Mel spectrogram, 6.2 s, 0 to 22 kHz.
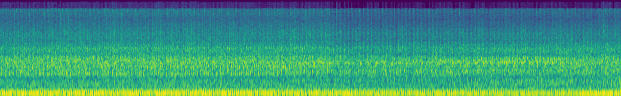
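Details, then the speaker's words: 2014 Mitsubishi L200 Triton 3.2 diesel, 254,000 km, idling: fast, uneven metallic rattle like a rattlesnake, intermittent, worse when hot; worn timing chain, timing chain kit replaced. "isso aqui é o barulho da corrente comando Ó tem hora que para tem hora que faz a gente vai trocar aqui o kit Corrente Comando dela"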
